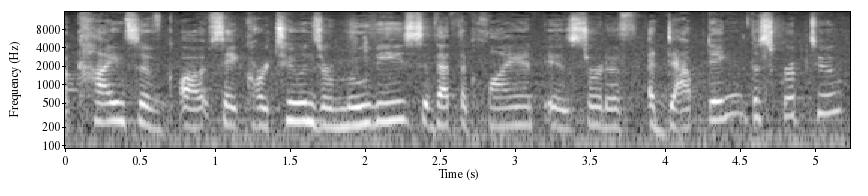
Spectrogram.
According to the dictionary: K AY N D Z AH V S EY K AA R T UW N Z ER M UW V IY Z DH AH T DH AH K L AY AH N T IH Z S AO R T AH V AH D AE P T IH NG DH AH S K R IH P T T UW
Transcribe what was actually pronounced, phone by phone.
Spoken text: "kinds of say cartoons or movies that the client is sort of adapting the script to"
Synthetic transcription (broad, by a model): K AY N D Z AH V S EY K AA R T UW N Z ER M UW V IY Z DH AH T DH AH K L AY AH N T IH Z S AO R T AH V AH D AE P T IH NG DH AH S K R IH P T T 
